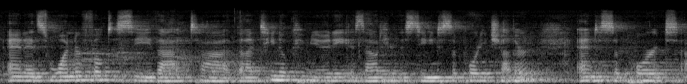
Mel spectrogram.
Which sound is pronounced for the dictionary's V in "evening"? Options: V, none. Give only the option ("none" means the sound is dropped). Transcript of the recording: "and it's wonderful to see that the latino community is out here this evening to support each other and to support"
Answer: none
